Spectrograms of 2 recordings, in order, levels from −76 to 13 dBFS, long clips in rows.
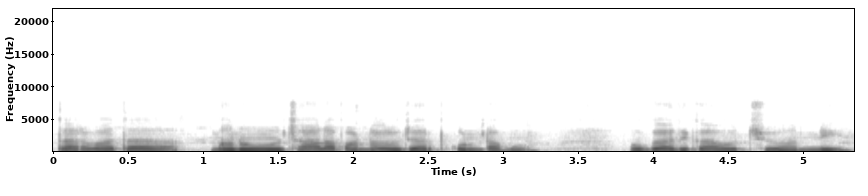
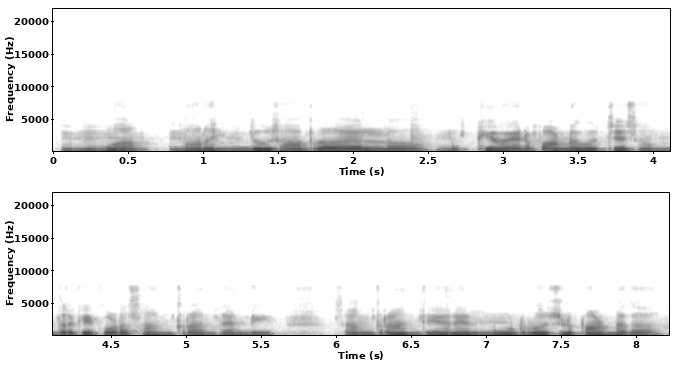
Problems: none marked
